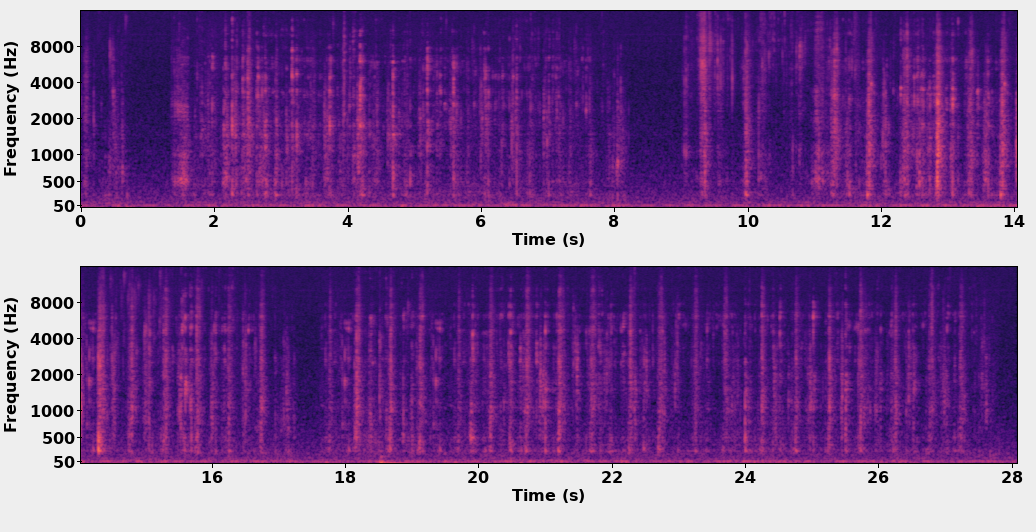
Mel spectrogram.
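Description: Close-miked chewing of spicy jjajangmyeon, with crisp crunches from the onion and chili pepper pieces and dense clicking mouth sounds. It comes in runs broken by a couple of short pauses.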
